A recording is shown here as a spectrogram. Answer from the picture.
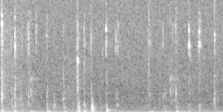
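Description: Faint, irregular keystrokes on a computer keyboard as commands are typed.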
